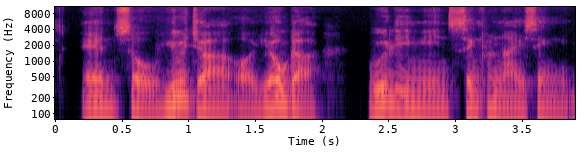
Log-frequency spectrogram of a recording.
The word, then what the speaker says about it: yoga: The word yoga is a Western pronunciation. The original pronunciation in North India is called yuja, and yuja basically is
